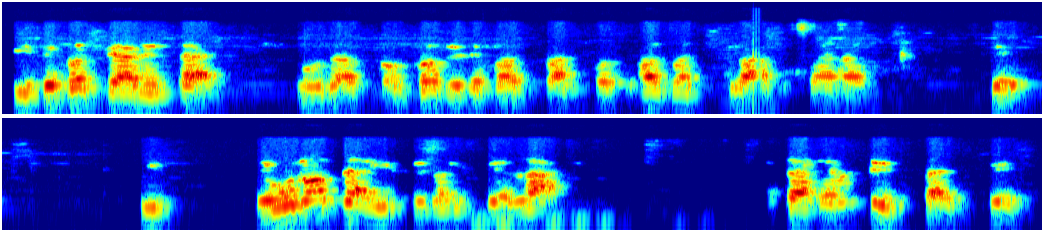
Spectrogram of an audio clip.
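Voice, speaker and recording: A Nigerian man with a husky voice phoning a radio show to give his opinion. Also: mid-range voice, lively intonation, brisk, long pauses. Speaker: radio phone-in caller. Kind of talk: giving an opinion on air. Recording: tinny phone line into radio.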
